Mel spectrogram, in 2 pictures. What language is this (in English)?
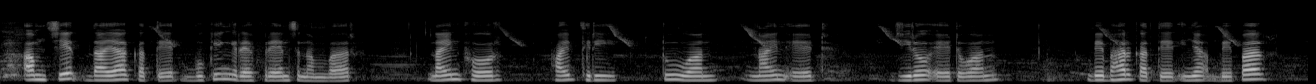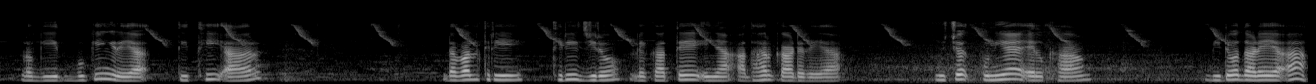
Santali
